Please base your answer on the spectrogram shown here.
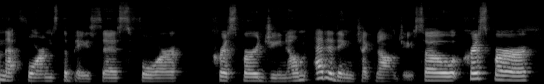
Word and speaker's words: CRISPR: note CRISPR stands for it's CR is PR you say it like CRISPR but it's missing nulls anything to do with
